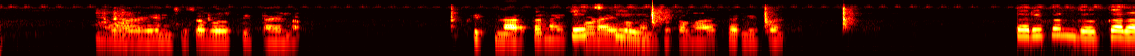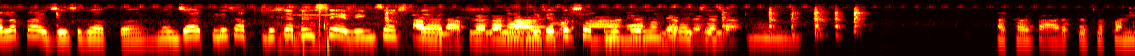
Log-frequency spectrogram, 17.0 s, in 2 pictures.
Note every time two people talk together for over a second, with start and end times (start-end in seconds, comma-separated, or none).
11.7-14.0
